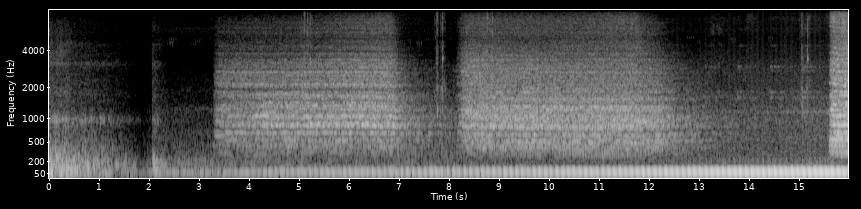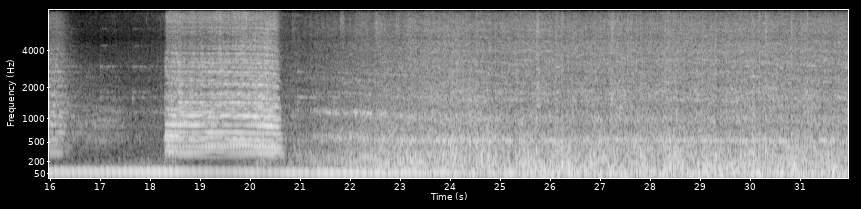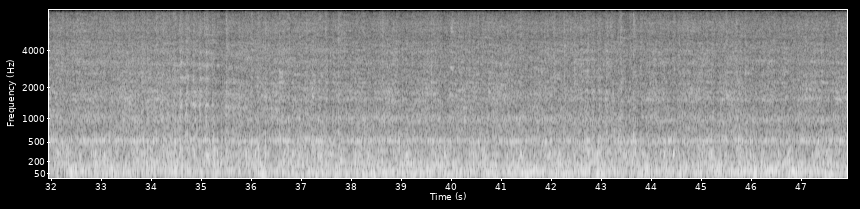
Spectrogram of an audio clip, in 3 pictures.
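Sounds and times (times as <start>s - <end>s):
locomotive hum: 0.0s - 47.9s
train air horn blasts: 3.3s - 13.1s, 15.6s - 17.1s, 18.3s - 23.1s
freight cars rolling over rails: 20.8s - 47.9s.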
